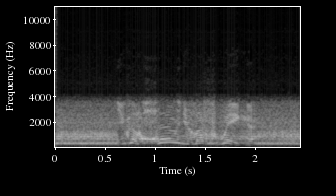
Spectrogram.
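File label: English left wing mood low; War Thunder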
